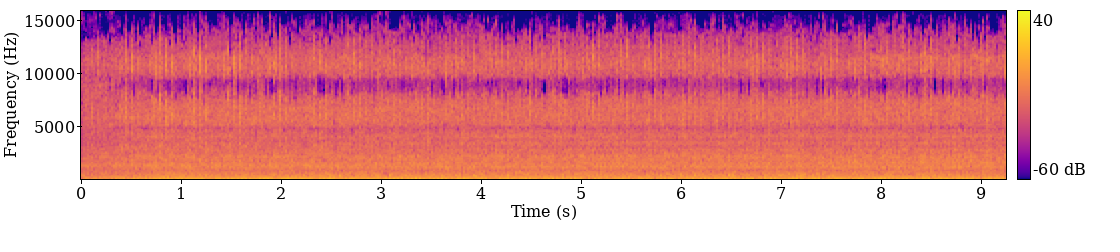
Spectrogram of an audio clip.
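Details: Mercedes-Benz W211 with a recurring engine misfire that came back 2.5 months after another workshop's repair, which included a new ECU: low, uneven idle with an irregular stumble in the exhaust beat about every half second. Cause not yet found.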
